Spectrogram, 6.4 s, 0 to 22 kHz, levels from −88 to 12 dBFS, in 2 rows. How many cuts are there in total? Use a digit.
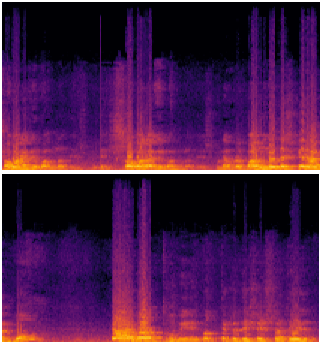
1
